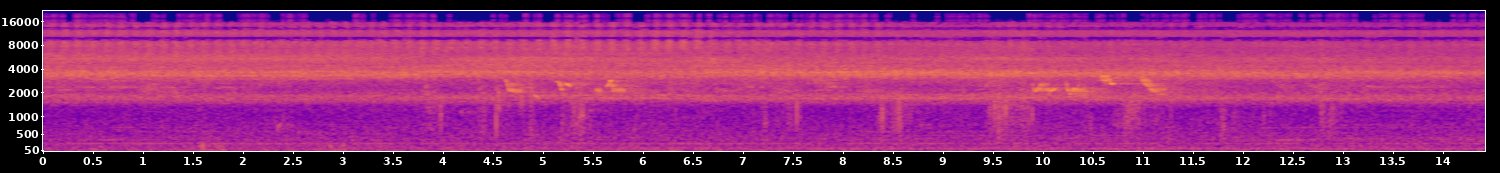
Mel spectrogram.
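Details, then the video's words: Cicadas in a dry dipterocarp forest during the dry season, keeping up a continuous hissing, high buzz. Brief twittering bird notes appear twice, and faint clicks and wind sound in the background. "เสียงจั๊กจั่น สายลม ในป่าเต็งรังยามหน้าแล้ง"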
